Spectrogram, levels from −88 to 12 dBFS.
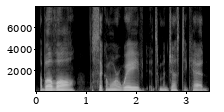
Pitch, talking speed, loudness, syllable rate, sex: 105 Hz, 140 wpm, -19 LUFS, 5.4 syllables/s, male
